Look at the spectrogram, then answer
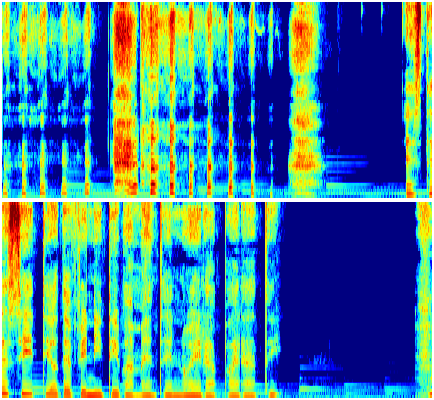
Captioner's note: laughs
